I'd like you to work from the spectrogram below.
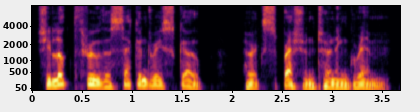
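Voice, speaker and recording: A man's voice: deep voice, big pitch swings, moderate pace, breathy edge, no echo, clean studio sound. A man narrating a science fiction audiobook with dramatic storytelling delivery. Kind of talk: scripted sci-fi narration.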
